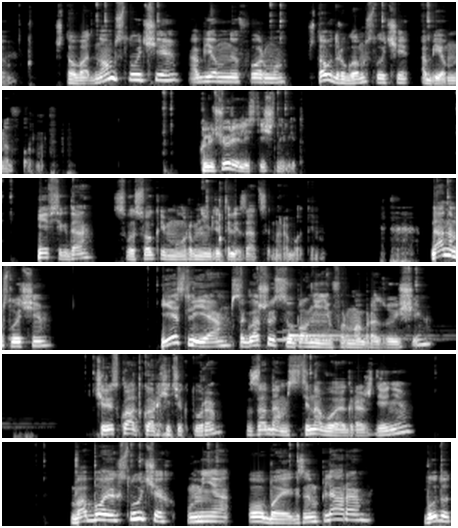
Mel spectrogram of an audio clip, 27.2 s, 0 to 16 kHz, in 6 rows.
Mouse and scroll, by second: 0.9 click, 1.4 click, 2.6 click, 3.6 click, 4.1 click, 6.1 click, 6.6 click, 7.2 click, 9.0 click, 9.7-11.0 middle drag, 13.3 click, 15.0 click, 16.1 click, 17.6 click, 18.9 click, 21.1 click, 22.3 click, 22.9 click, 23.9 click, 24.7 click, 25.5 click, 27.0 middle click.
